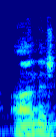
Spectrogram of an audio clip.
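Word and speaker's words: honest: यहां क्या है? ऑनेस्ट। ओ के बाद क्या है? एस्ट। ओ के पहले क्या है? एच। इसलिए क्या पढ़ेंगे? ऑनेस्ट पढ़ेंगे।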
